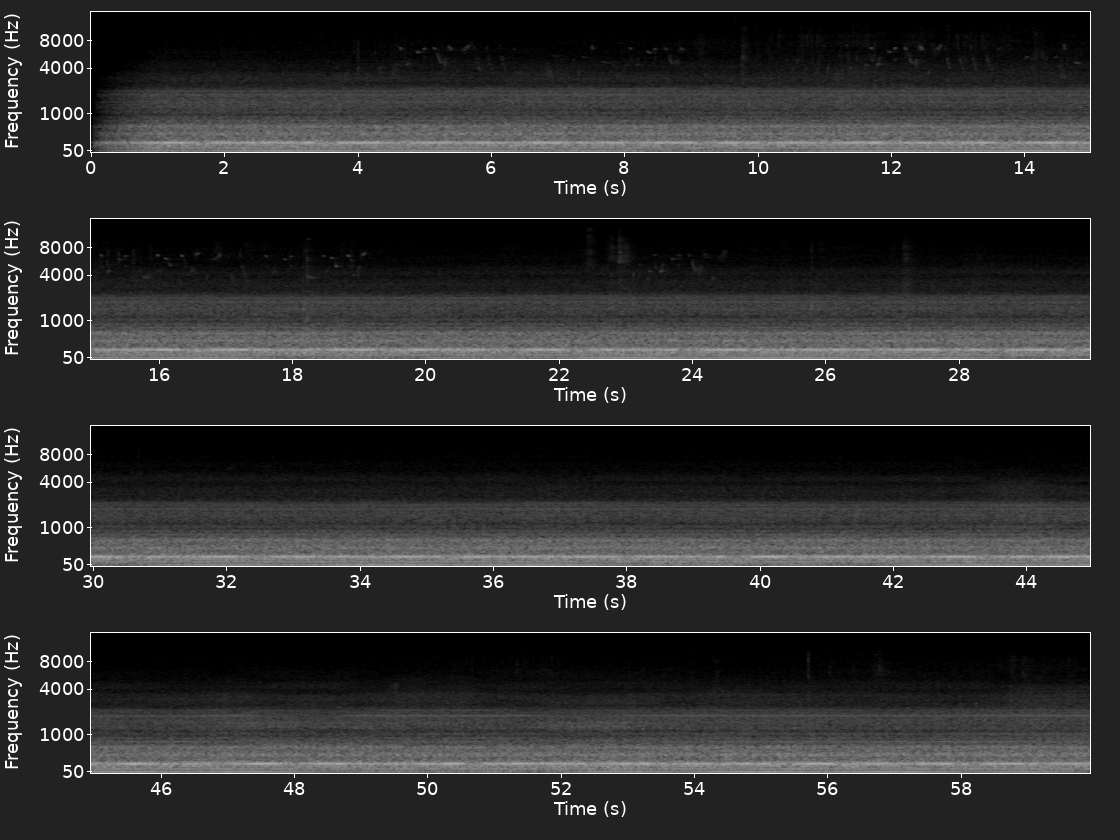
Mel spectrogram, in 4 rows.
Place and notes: Biergarten, Tempelhofer Feld, Berlin - generator hum
the nearby Biergarten is powered by a diesel generator engine. checking the redundant sonic pattern by moving here and there. not exactly exiting, but since the beer garden seems to be established, it's sounds have become part of the soundscape at this spot, so.
(Sony PCM D50, DPA4060)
